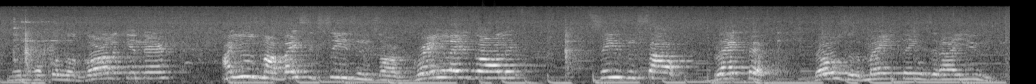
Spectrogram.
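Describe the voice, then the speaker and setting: Over clear background music, the speaker talks at a moderate pace with ordinary pitch variation. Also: woman, high pitch for a woman. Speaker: cooking show host. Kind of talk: cooking tutorial. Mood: warm, playful. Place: kitchen.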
